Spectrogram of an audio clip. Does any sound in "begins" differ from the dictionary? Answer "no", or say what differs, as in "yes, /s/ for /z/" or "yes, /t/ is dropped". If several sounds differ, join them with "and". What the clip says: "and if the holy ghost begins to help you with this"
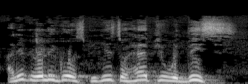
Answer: yes, /s/ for /z/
